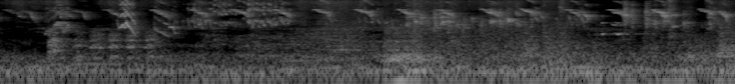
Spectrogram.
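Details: Budgerigar chatter, dense and continuous: many short, high, downslurred chirps and squeaky notes overlap throughout, over a constant low hum in the background.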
